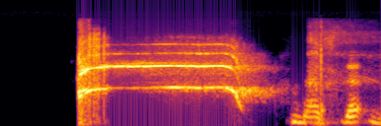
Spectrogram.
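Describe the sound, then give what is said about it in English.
A man imitates a girl's high-pitched scream, one loud sustained shriek about a second long that trails off, followed by a short burst of talking. “wanted to know if you could do the girl scream.”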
